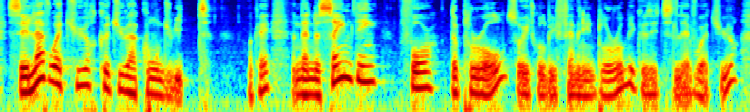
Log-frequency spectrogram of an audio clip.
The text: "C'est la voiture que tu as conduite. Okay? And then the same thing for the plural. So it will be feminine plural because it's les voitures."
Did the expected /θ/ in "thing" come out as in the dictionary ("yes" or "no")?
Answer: yes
